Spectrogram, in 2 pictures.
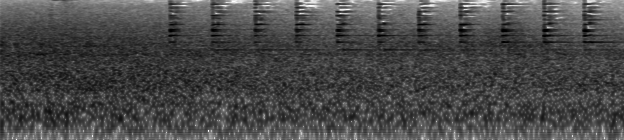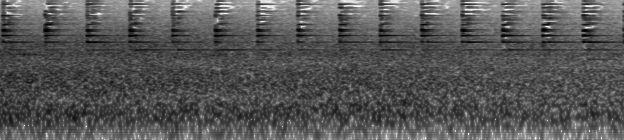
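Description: Freight train of ballast hopper cars rolling away, its steady rumble slowly fading. From about a second in, a regular high-pitched ticking ring repeats about three times a second.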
